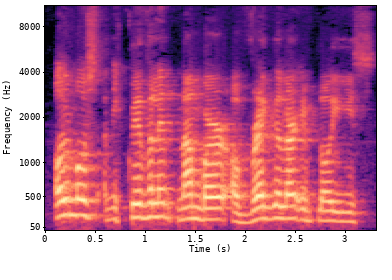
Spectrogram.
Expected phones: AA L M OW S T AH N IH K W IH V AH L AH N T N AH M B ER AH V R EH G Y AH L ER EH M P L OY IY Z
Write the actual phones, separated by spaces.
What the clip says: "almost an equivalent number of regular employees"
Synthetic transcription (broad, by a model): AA L M OW S T AH N IH K W IH V AH L AH N T N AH M B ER AH V R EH G Y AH L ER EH M P L OY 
